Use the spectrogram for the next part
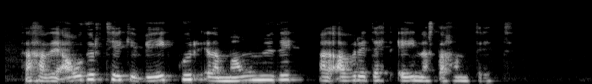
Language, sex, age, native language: Icelandic, female, 40-49, Icelandic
